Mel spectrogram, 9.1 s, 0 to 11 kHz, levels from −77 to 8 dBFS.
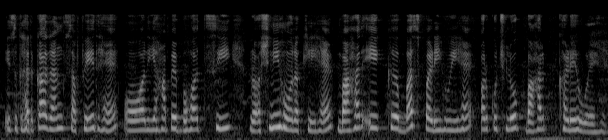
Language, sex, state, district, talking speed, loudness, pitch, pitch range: Hindi, female, Uttar Pradesh, Varanasi, 185 wpm, -29 LUFS, 255 Hz, 230-275 Hz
